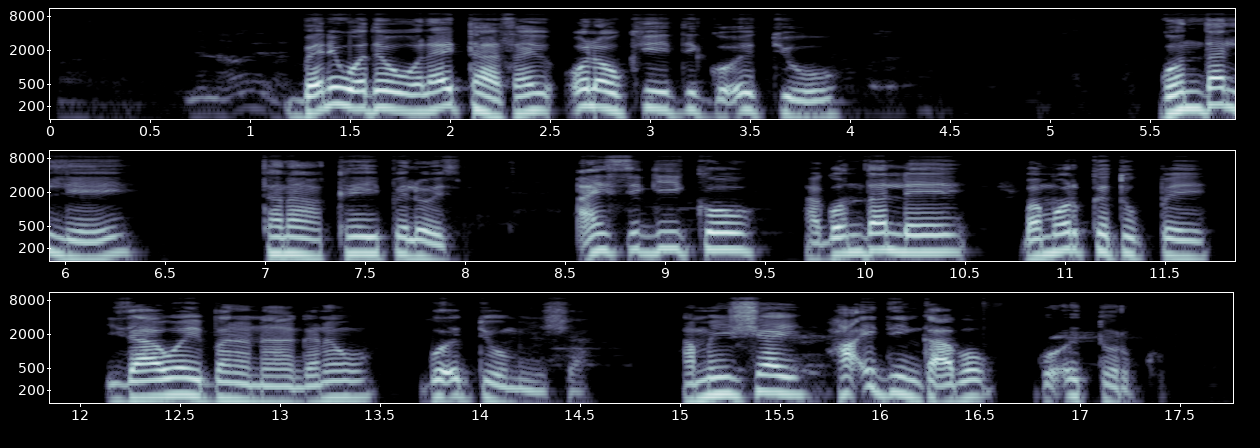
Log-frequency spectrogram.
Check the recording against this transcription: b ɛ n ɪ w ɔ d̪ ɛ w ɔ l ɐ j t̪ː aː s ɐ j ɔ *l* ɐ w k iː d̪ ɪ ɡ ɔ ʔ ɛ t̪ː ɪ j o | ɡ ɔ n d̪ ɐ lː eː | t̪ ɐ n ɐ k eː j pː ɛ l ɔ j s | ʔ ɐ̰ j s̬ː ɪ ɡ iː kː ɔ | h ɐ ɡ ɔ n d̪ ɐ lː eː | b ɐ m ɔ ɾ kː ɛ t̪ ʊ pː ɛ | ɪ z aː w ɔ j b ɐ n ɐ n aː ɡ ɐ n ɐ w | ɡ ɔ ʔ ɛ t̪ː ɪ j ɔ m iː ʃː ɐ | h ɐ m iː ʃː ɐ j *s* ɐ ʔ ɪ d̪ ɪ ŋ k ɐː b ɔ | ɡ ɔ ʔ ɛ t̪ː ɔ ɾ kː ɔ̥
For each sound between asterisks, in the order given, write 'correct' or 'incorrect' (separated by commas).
correct, incorrect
